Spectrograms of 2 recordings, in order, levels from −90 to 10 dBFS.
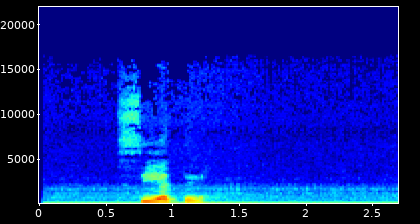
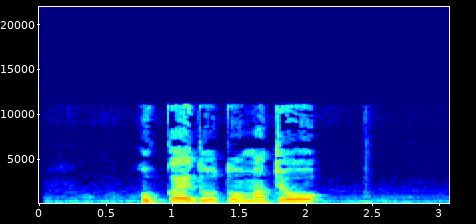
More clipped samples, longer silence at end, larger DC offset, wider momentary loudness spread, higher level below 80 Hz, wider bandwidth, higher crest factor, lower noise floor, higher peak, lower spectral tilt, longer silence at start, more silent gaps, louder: neither; first, 1.35 s vs 0.6 s; neither; first, 26 LU vs 7 LU; about the same, -62 dBFS vs -62 dBFS; first, 14 kHz vs 11.5 kHz; about the same, 20 dB vs 18 dB; second, -42 dBFS vs -55 dBFS; first, -2 dBFS vs -6 dBFS; first, -7 dB/octave vs -4.5 dB/octave; about the same, 0.65 s vs 0.75 s; neither; first, -18 LUFS vs -22 LUFS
